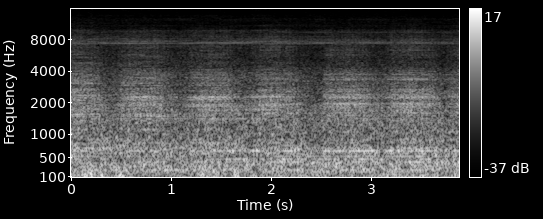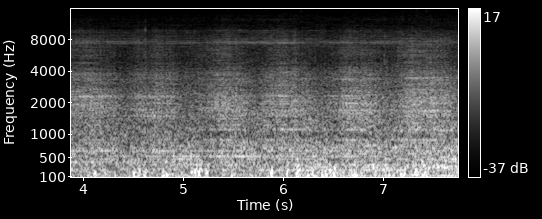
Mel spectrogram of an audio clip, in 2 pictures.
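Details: Trane XL15i outdoor AC condenser unit, installed fall 2013 with Trane XV80 furnace: steady fan whoosh with pulsing, uneven rattle three to four times a second; something loose rattling inside the unit.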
